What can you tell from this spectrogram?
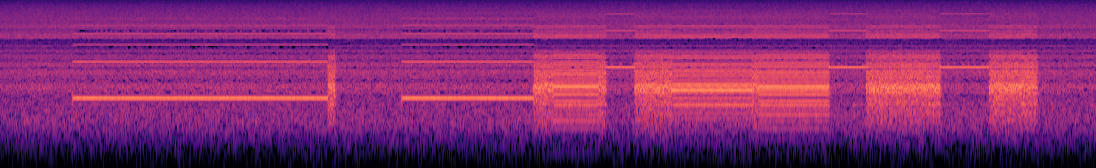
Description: ZX Spectrum tape loading, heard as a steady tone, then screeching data, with tape hiss.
